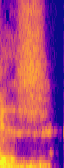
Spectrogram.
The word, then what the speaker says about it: Arraez: Arraez.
